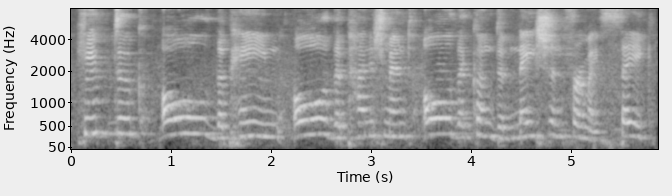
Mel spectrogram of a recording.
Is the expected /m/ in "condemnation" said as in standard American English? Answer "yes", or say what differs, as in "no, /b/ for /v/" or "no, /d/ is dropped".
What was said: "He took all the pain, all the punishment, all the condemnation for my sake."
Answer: yes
